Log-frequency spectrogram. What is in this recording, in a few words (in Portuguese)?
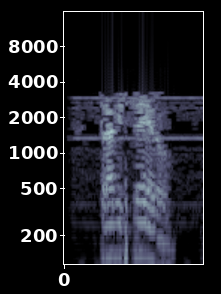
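"travesseiro" Portuguese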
